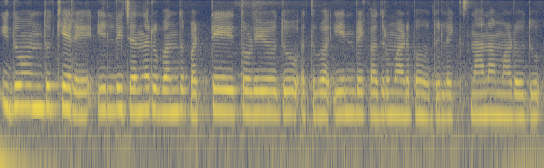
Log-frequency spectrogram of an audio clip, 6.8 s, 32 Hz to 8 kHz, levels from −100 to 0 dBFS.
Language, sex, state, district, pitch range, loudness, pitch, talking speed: Kannada, female, Karnataka, Dakshina Kannada, 190-215 Hz, -16 LUFS, 195 Hz, 130 wpm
